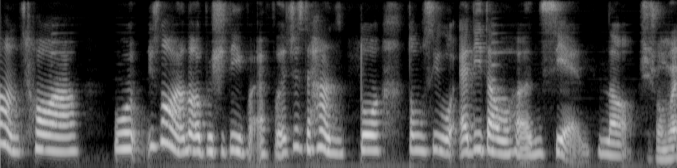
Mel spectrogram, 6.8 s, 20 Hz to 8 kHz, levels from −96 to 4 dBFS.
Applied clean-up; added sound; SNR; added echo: neural mask model DeepFilterNet 3.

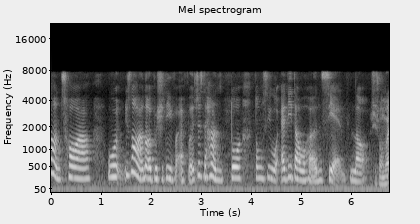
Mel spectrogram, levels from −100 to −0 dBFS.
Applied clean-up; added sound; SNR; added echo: none; none; none; none.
